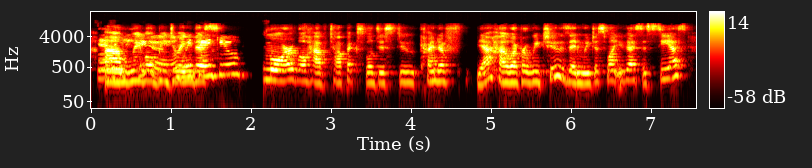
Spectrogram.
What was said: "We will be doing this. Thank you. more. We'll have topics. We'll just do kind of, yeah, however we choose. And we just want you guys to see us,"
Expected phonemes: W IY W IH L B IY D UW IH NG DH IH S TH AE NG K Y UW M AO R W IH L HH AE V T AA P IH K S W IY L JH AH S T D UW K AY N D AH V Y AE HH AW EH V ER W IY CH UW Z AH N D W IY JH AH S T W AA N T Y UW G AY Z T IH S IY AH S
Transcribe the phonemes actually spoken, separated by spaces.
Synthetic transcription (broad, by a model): W IY W IH L B IY D UW IH NG DH IH S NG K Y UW M AO R W IH L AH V T AA P IH K S W IY L JH AH S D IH K AY N D AH V Y AE HH AW EH V ER W IY CH UW Z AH N W IY JH AH S T W AA N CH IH G AY Z T IH S IY AH S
